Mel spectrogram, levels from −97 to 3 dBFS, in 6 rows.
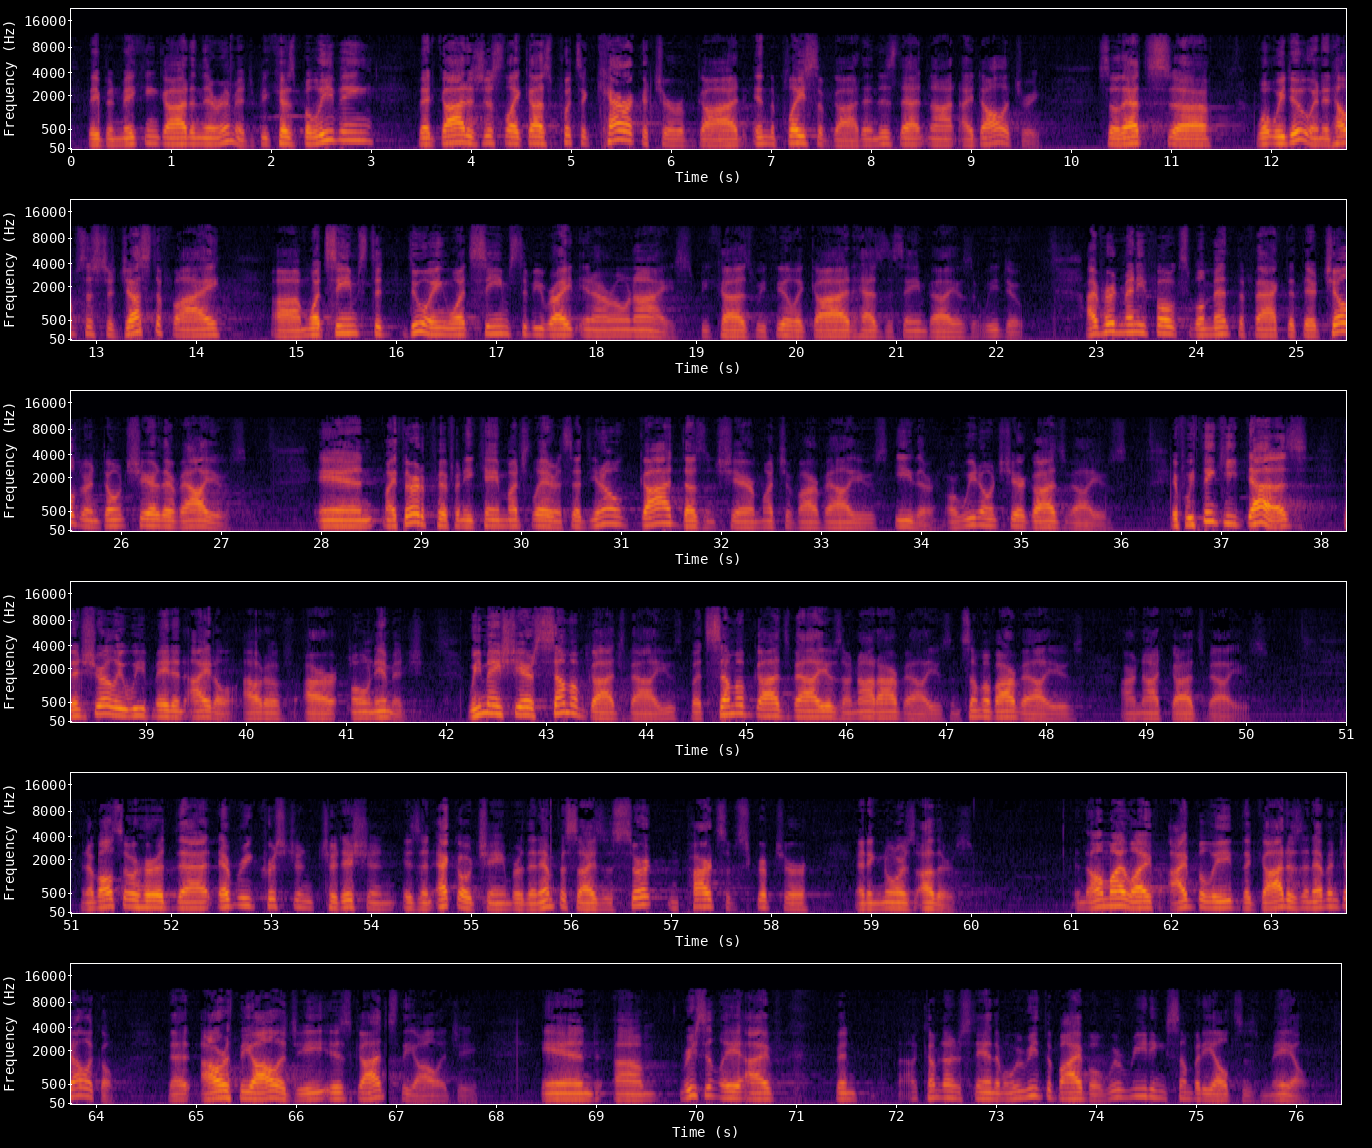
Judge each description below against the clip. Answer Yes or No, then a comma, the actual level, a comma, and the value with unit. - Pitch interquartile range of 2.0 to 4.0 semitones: No, average, 4.9 semitones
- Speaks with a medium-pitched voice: No, low, 130 Hz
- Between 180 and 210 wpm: No, average, 160 wpm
